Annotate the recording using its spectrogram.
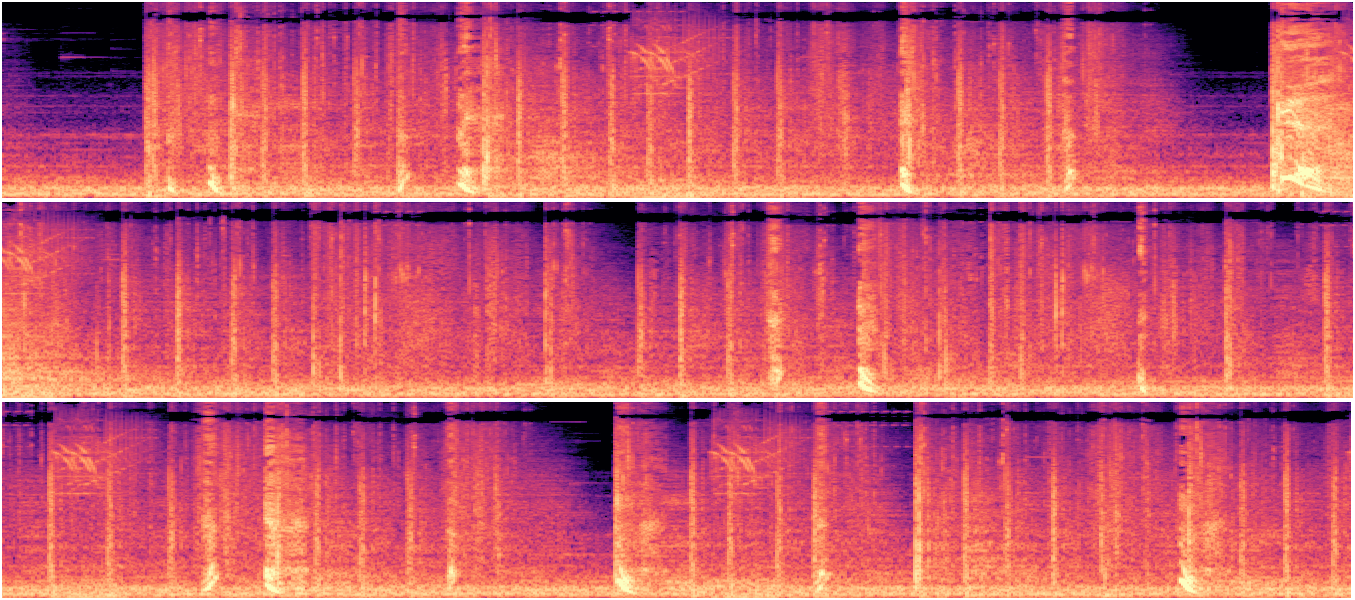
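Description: Footsteps thud on stone as a runner leaps and lands.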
